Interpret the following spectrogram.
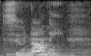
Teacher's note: it's pronounced with a little t at the beginning of it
